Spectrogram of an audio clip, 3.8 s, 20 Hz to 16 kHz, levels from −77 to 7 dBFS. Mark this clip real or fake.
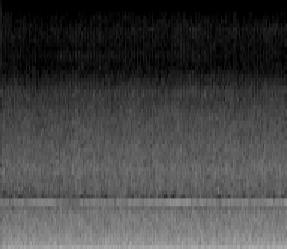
fake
